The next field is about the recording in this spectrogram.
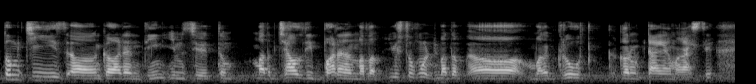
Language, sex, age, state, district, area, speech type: Kashmiri, male, 45-60, Jammu and Kashmir, Budgam, rural, spontaneous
